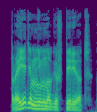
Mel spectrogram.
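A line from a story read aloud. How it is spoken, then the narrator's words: Cold. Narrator (Russian): холодно сказал он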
